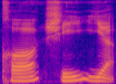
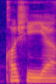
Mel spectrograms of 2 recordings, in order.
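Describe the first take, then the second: First: খশিয়া stretched very slowly, each sound held; drawn out. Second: Said in the usual way. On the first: Shown as a demonstration. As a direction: drawl খশিয়া out for learners. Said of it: "teacher drawls then repeats". (খশিয়া খুব টেনে ধীরে ধীরে) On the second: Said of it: "quick plain repeat after drawl".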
